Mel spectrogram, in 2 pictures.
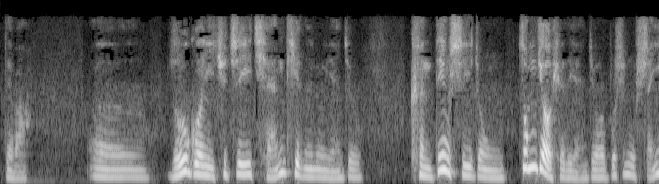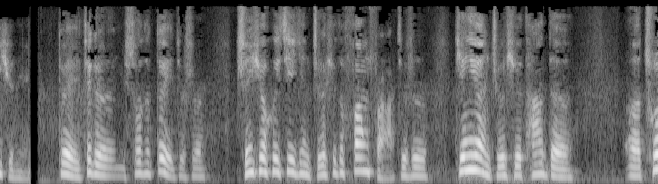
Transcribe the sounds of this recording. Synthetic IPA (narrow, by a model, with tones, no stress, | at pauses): t̪we˥˩ɪbɐ˩ | ə˧ | ɻu˧˥kwɔ˧˥ni˨˩t͡ɕʰy˥˧ʈ͡ʂɻ̩˥˩i˧˥t͡ɕʰjɛ˧˥nt̪ʰi˨˩d̪ə˦na˥˩ʈ͡ʂʊ˨˩ŋjɛ˧˥nt͡ɕjo˥ʊ | kʰə˨˩nt̪i˥˧ŋʂɻ̩˥˧i˥˩ʈ͡ʂʊ˨˩ŋt͡sʊ˥ŋt͡ɕjɑ˥˩ʊɕɥɛ˧˥d̪ə˧jɛ˧˥nt͡ɕjo˥ʊə˞˧˥˩pu˧˥ʂɻ̩˥˧i˥˩ʈ͡ʂʊ˨˩ŋʂə˧˥nɕɥɛ˧˥d̪ə˧jɛ˧˥t̪we˥˩ɪʈ͡ʂɤ˥˩ɡə˩ni˨˩ʂwɔ˥d̪ə˨t̪we˥˧ɪt͡ɕjo˥˧ʊʂɻ̩˥˩ | ʂə˧˥nɕɥɛ˧˥xwe˥˧ɪt͡ɕjɛ˥˧t͡ɕjɛ˥˩nʈ͡ʂɤ˧˥ɕɥɛ˧˥d̪ə˧˨fɑ˥ŋfa˨˩˦t͡ɕjo˥˧ʊʂɻ̩˥˩ | t͡ɕi˥ŋɥɛ˥˩nʈ͡ʂɤ˧˥ɕɥɛ˧˥t̪ʰa˥d̪ə˨ | ə˧ʈ͡ʂʰu˧˥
